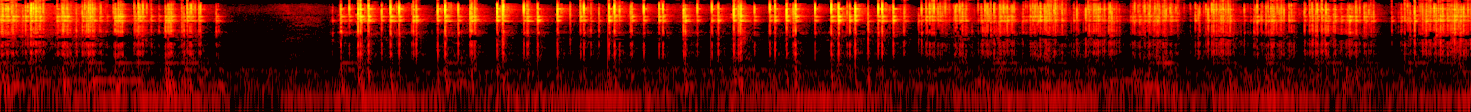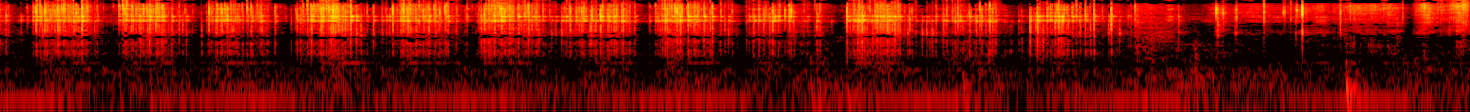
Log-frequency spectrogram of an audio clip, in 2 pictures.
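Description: Long nails tap and scratch an empty embossed glass mason jar in rapid, dense clicks with a bright glassy ring. A steady low hum runs underneath. The jar is then lifted and tilted in hand.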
